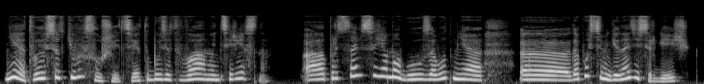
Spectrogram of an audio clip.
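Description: A sly, ceremonious old man on the phone, courteous on the surface and menacing underneath, as a woman reads him in an audiobook. The voice is dark and husky, with pitch that rolls up and down. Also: big pitch swings, a little fast, no room sound, clean studio sound. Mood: smoothly menacing. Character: elderly courteous male blackmailer, smooth and sly. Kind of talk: audiobook narration.

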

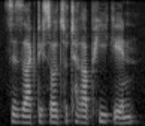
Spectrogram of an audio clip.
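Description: Woman doing a quiet, worn-down dad in a storybook, low soft voice. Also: flat delivery, normal speed, natural voice. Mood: subdued. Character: middle-aged father, shy, troubled, self-critical.

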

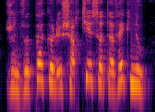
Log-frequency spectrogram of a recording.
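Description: A spoiled, snobbish young girl in a storybook reading, high-voiced and petulant, as a woman narrator puts her on. She speaks with cold disdain and a whiny insistence, over a mellow, soft-edged tone. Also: quick pace, lightly acted. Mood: haughty. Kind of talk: audiobook character reading.

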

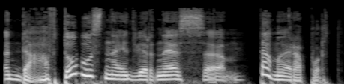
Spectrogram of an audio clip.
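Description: An audiobook narrator voicing a blunt old woman who keeps a village shop, speaking slowly and plainly. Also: medium pitch, wildly swooping pitch, creaky, darkish tone, dry recording, clean studio sound, full character voice. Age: older. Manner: blunt, drawn-out speech.

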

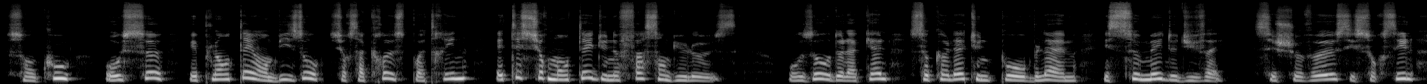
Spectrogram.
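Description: A woman reading a classic adventure novel aloud in a measured storytelling manner. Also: mid-range voice, warm tone. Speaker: audiobook reader. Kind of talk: scripted narration of a novel.

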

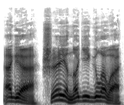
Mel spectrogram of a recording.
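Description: A man's voice: medium pitch, sing-song, moderate pace, dry recording, natural voice. A man voicing a grumpy, sarcastic older policewoman, a former chief, who grumbles and scolds. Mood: snapping.

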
